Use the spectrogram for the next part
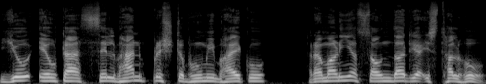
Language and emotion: Nepali, neutral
